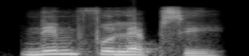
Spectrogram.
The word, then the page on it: nympholepsy: Indian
